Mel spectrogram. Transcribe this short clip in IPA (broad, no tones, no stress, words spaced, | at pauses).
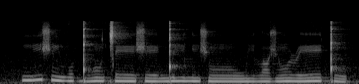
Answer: ŋiʃĩvoɡ͡ǃõː ǀeːʃeːŋ͡ǃi liʃõːwi lɒʒõ ɹeːǃõ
